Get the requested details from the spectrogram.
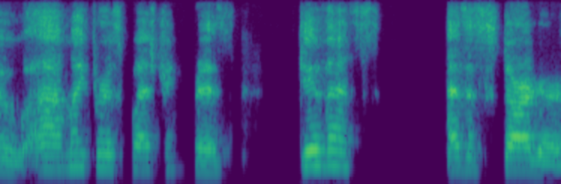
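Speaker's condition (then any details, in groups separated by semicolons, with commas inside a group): Cerebral palsy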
